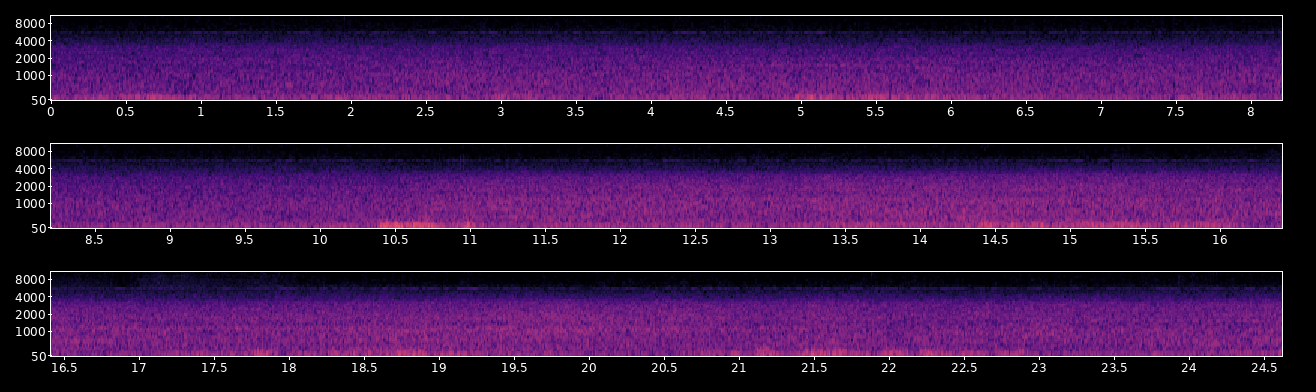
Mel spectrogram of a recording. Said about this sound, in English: There was an EasyJet just touching down behind the Virgin, coming in from Malaga, Costa del Sol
